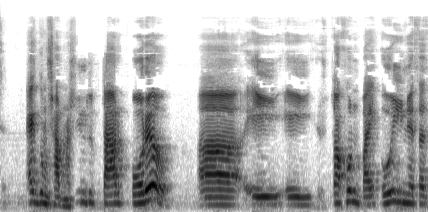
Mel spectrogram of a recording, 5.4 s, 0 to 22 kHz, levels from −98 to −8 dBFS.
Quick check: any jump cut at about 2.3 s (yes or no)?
no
